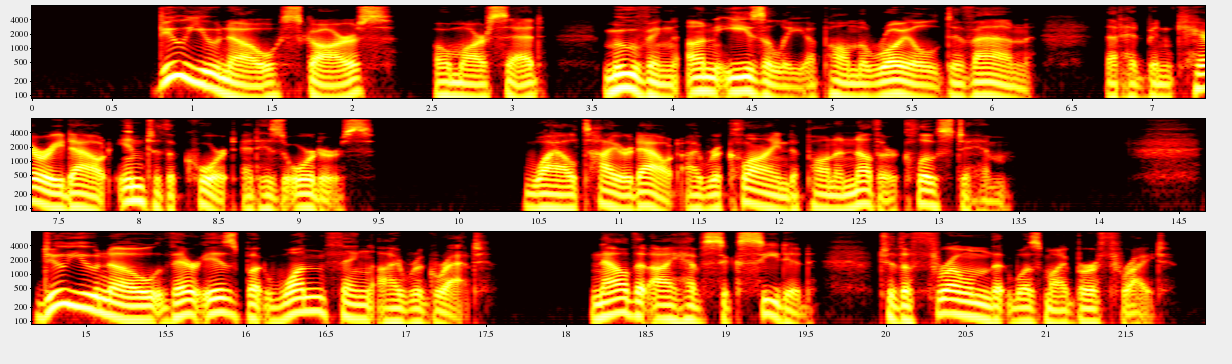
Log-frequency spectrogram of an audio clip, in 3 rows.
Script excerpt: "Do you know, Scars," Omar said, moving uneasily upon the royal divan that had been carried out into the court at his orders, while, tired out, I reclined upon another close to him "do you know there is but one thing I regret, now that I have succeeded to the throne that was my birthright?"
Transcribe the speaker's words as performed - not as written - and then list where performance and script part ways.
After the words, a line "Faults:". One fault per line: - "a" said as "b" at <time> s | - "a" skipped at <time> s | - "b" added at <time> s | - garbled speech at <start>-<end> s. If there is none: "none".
"Do you know, Scars," Omar said, moving uneasily upon the royal divan that had been carried out into the court at his orders, while, tired out, I reclined upon another close to him "do you know there is but one thing I regret, now that I have succeeded to the throne that was my birthright?"
Faults:
none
